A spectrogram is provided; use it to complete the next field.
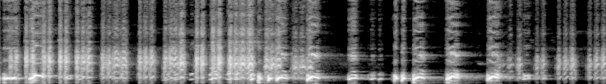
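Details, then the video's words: White-breasted waterhen, recorded as a trapping lure, giving a rapid jumble of nasal, croaking notes. A busier burst at the start thins into separate upslurred honks. "Tiếng Chim Cuốc"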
